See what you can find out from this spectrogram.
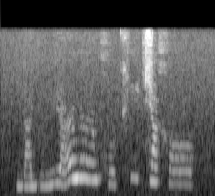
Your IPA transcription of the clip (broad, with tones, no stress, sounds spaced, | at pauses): j a˨ j u˨ ŋ e˦˨ ʕ u˦ ʕ u˧ x o˨ t͡ʃʰ i˦˨ t͡ɕ a˧ x ɔ˧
